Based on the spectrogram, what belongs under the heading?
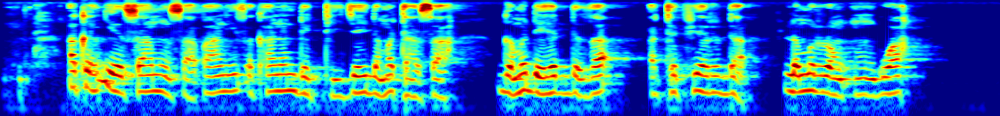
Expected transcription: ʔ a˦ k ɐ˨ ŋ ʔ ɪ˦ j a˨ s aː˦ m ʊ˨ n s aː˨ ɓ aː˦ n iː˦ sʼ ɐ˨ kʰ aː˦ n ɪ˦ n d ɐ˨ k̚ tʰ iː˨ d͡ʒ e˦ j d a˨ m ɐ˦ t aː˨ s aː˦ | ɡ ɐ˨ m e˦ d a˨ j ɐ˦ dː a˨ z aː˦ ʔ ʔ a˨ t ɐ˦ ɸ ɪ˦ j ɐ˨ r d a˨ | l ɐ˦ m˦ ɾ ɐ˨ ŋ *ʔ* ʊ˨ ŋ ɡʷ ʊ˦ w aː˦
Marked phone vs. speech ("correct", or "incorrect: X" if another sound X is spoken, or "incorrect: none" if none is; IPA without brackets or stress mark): correct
